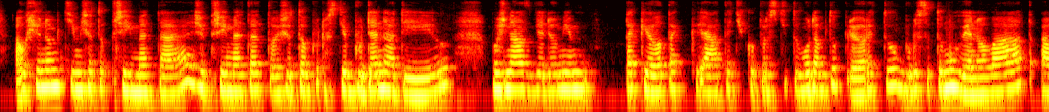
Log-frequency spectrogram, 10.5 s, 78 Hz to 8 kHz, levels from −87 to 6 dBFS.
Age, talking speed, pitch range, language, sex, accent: 30-49, 190 wpm, 160-195 Hz, Czech, female, native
